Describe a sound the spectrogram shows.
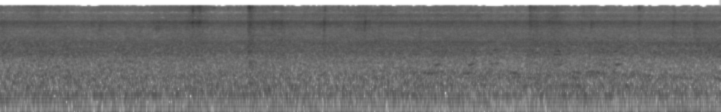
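Helicopters drone and thud overhead.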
